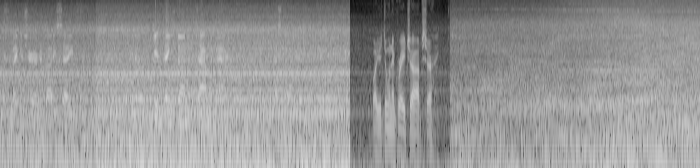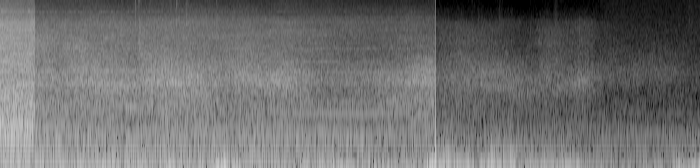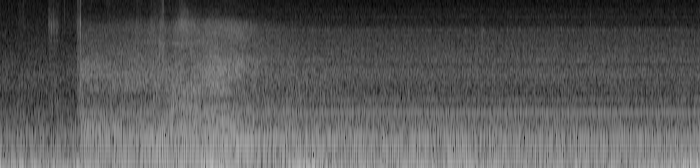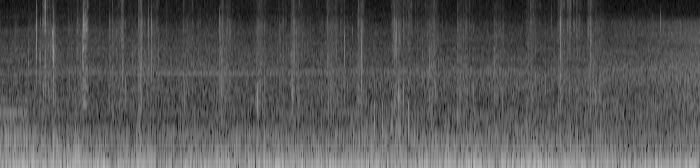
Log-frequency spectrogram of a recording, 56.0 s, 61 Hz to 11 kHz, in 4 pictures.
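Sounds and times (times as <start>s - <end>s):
engine idling: 0.0s - 22.8s, 29.6s - 56.0s
motor vehicle rumble: 0.0s - 56.0s
rushing hiss: 9.0s - 22.7s.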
